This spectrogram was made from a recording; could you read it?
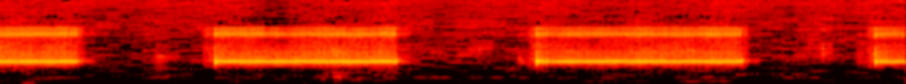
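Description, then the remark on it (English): A telephone rings unanswered on the line as an operator rings a party again, heard as long steady buzzing tones around two seconds each, repeating three times with short quiet gaps between, a fourth just starting at the end. “I'll ring them again.”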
